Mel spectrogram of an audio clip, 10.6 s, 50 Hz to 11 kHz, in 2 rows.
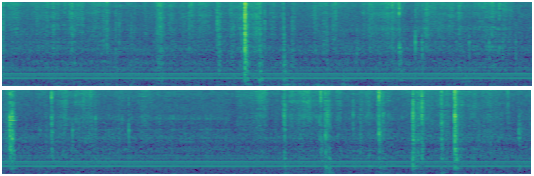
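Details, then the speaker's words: Motorola 51M1U AM vacuum tube radio, ramping up toward 120V on a variac before capacitor replacement: steady low buzz in even steps with occasional small clicks; mains hum, possibly tired filter capacitors, not confirmed. "I think that's how it works. I hear buzzing already coming out of it. Let's get up to 120."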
